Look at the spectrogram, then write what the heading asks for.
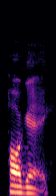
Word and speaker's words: Paul Guay: role that movie writer Paul guay a lifelong fan who wrote G Paul gay okay yeah is pronounced gay talk to me a little bit about Paul gay I mean I didn't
